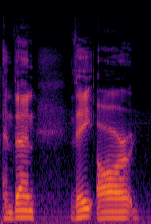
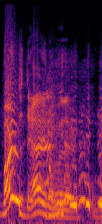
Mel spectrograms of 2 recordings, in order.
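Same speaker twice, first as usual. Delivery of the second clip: higher and louder, slow with laughter; laughing; 10 semitones higher, 7 dB louder, slower than usual. Real, not acted. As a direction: crack up at your friend. Laughing at co-host.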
